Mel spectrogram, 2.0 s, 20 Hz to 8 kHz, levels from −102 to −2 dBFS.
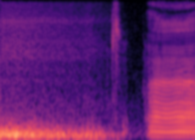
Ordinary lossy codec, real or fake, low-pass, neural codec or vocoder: none; real; none; none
